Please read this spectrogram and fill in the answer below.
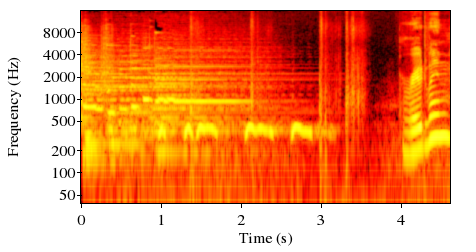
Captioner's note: owl hooting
